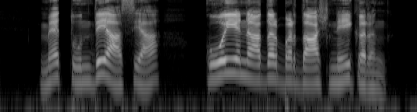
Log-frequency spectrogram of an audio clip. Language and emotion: Dogri, angry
